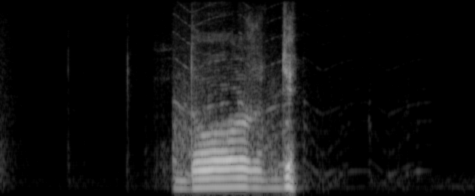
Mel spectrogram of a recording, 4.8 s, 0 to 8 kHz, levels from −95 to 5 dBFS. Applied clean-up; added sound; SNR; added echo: neural mask model RNNoise.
